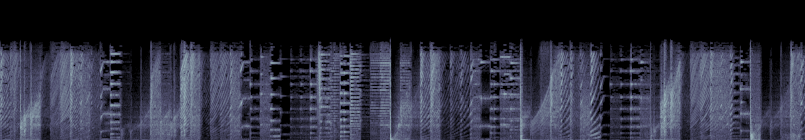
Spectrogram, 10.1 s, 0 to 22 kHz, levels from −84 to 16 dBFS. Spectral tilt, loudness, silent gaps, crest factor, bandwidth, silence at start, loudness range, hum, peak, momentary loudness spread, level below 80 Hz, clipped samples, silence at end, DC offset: 0 dB/octave; -21 LUFS; none; 22 dB; 16 kHz; 0 s; 2 LU; none; -4 dBFS; 10 LU; -46 dBFS; under 0.1%; 0 s; under 0.1%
